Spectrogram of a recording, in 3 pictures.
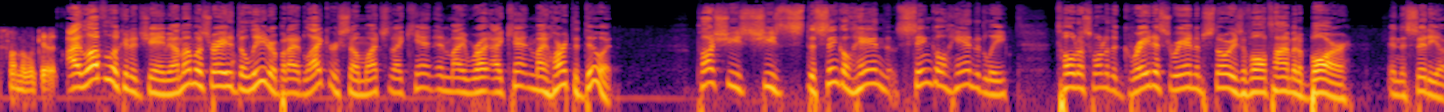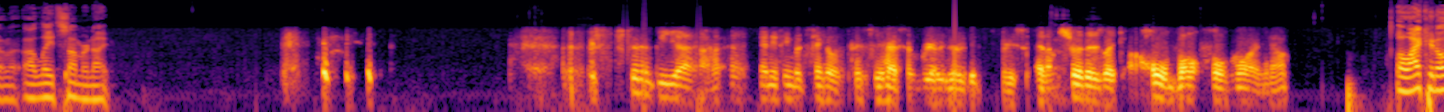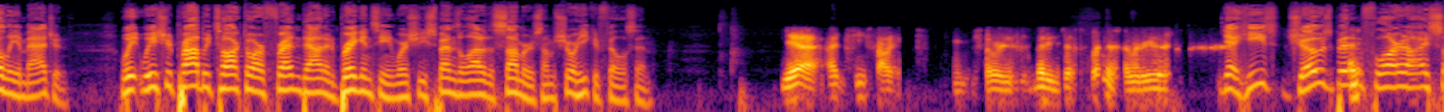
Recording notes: He had some down time while he was in port to call in from California.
